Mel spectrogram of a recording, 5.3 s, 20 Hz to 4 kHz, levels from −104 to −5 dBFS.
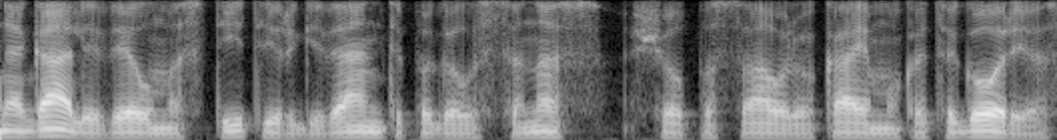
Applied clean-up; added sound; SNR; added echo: none; none; none; none.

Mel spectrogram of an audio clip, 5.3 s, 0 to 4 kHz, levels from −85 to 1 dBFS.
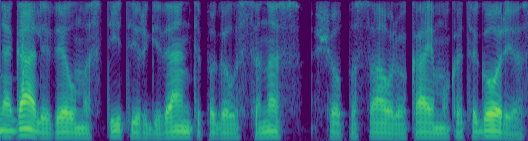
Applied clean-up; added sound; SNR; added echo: neural mask model RNNoise.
